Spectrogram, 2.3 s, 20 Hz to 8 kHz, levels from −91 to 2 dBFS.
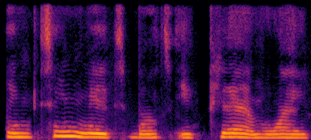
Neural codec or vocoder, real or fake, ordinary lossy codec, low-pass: codec, 16 kHz, 2 kbps, FreqCodec, smaller model; fake; none; none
